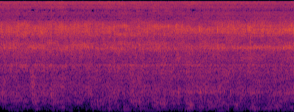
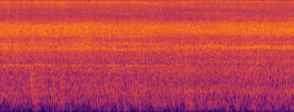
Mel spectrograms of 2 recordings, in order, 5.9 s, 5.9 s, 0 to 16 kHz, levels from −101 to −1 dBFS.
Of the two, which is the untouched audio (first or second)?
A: second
